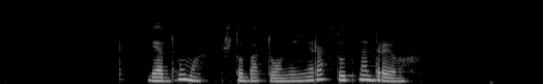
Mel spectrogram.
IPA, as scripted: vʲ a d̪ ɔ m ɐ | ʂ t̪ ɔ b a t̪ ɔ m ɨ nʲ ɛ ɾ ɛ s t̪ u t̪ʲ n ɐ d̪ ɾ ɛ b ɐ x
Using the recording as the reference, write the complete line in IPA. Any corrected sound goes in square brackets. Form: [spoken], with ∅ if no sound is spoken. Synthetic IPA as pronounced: vʲ a d̪ ɔ m ɐ | ʂ t̪ ɔ b a t̪ ɔ [n] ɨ nʲ ɛ ɾ [a] s t̪ u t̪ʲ n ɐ d̪ ɾ ɛ [v] ɐ x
